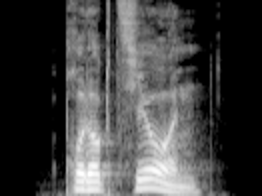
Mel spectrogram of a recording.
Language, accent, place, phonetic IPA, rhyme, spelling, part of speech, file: German, Germany, Berlin, [pʁodʊkˈt͡si̯oːn], -oːn, Produktion, noun, De-Produktion.ogg
- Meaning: production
